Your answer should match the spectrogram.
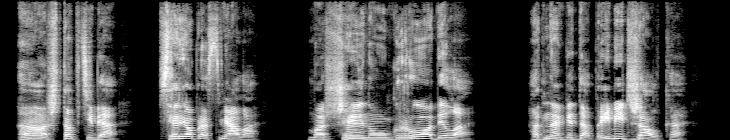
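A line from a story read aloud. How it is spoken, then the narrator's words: Growling. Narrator (Russian): Продолжал рычать каранец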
